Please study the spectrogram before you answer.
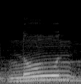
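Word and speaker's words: نون: নুন হরফের নাম যখন আমরা উচ্চারণ করব নুন তখন নুনের উপর কিন্তু পেশ আছে।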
